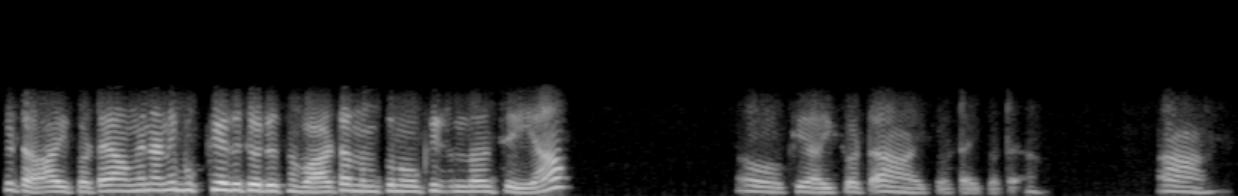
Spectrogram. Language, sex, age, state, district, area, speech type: Malayalam, female, 18-30, Kerala, Wayanad, rural, conversation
